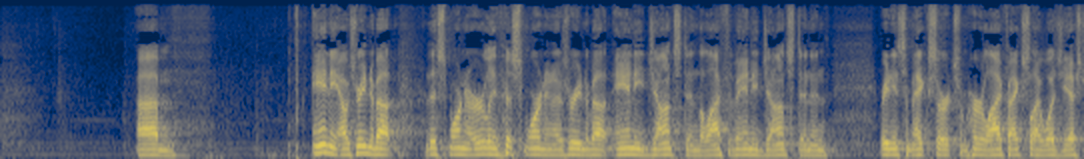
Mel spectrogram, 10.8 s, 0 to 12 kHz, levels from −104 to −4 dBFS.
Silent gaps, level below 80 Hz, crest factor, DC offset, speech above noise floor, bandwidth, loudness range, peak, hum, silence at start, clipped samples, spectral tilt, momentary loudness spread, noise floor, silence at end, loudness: none; -62 dBFS; 20 dB; under 0.1%; 44 dB; 11 kHz; 3 LU; -8 dBFS; none; 1.35 s; under 0.1%; -6 dB/octave; 9 LU; -70 dBFS; 0 s; -27 LUFS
